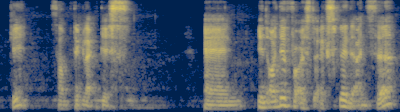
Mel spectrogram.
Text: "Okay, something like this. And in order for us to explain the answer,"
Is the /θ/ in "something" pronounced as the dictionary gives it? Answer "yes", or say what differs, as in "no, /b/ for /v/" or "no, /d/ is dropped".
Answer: no, /t/ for /θ/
